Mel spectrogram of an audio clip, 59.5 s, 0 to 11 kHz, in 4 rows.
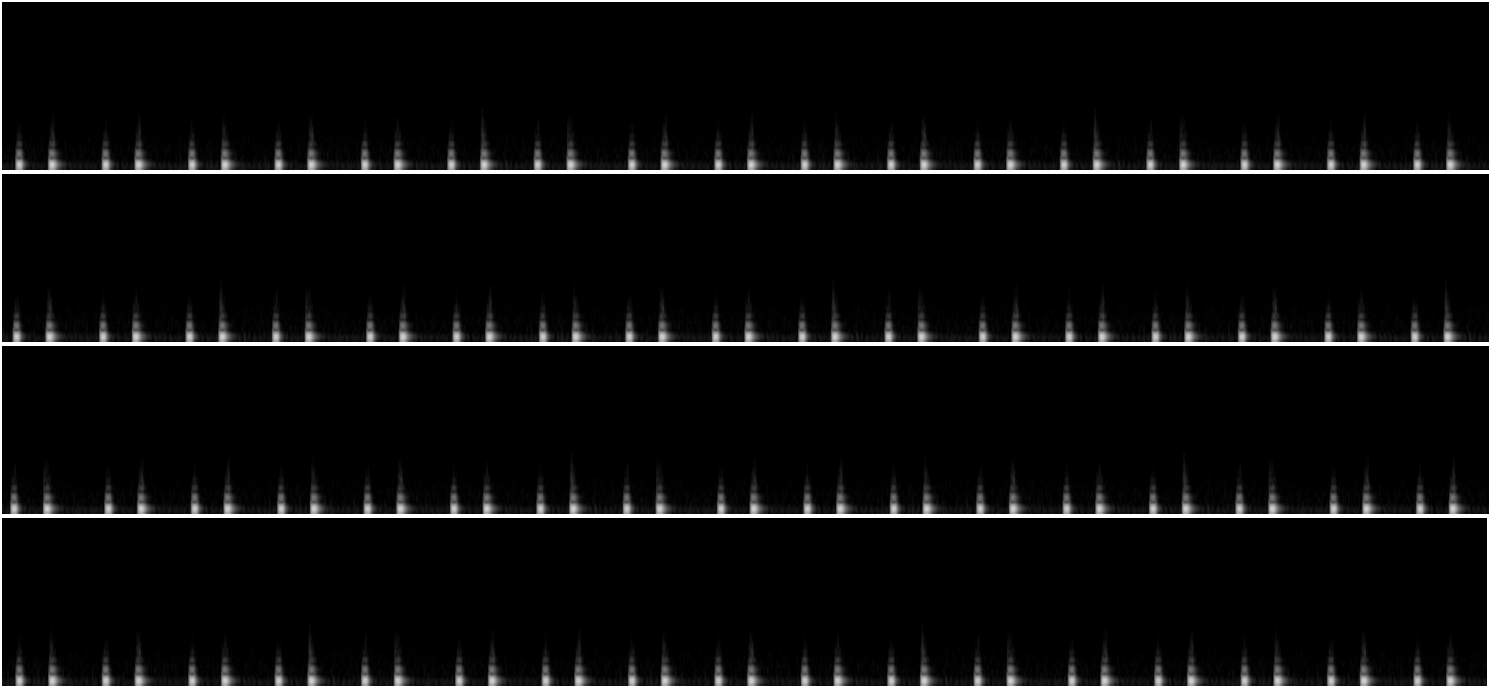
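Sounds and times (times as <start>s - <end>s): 
single S2 heart sound through stethoscope diaphragm on supine patient: 0.2s - 59.3s.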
